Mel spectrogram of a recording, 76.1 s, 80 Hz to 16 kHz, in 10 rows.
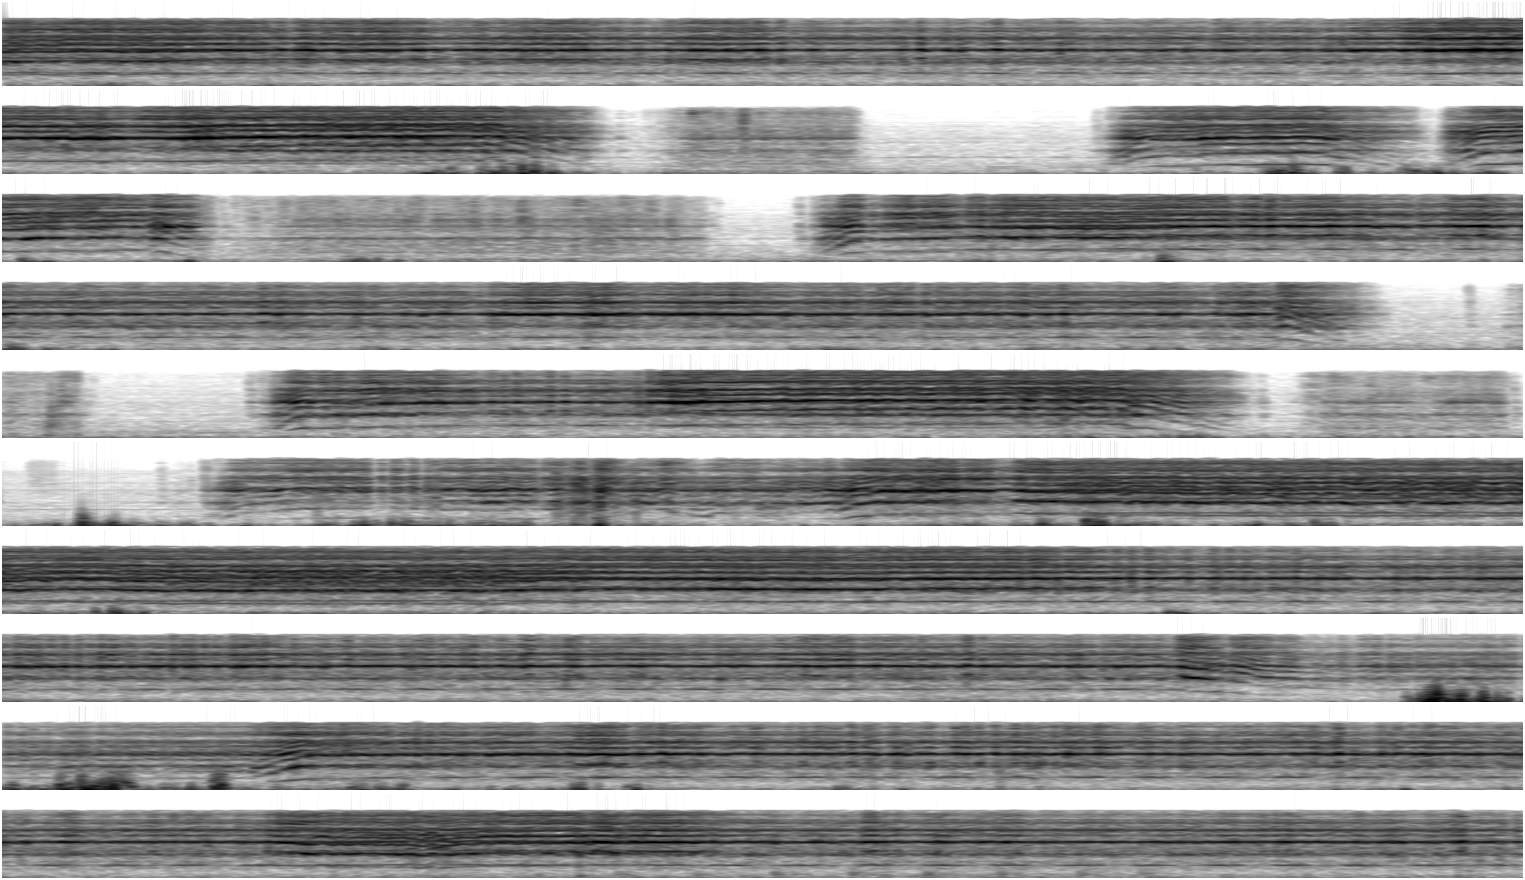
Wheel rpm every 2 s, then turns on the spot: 160, 170, 170, 170, 160, 50, 30, 90, 50, 40, 150, 170, 170, 170, 120, 10, 140, 160, 40, 40, 100, 140, 160, 160, 160, 160, 160, 170, 170, 150, 80, 140, 170, 170, 170, 160, 170, 170.
10-12 16-18 36-38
